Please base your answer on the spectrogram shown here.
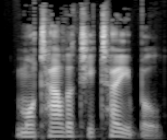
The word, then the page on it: mortality table: British English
